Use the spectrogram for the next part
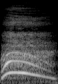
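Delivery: loud, high imitated gasp; mock shocked gasp. People hearing her cancer worry, big mock gasp. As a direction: gasp in exaggerated horror.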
